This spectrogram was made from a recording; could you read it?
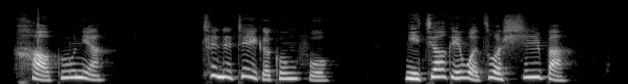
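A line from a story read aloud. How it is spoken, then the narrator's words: Laughing. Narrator (Chinese): 香菱笑道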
